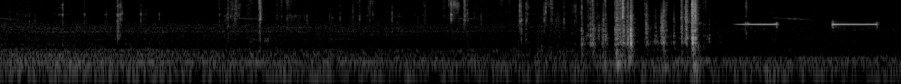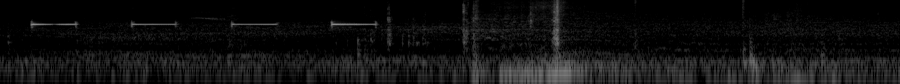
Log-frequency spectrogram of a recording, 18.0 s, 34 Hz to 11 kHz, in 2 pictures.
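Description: A Honda key jangling and clicking into the ignition. Then the dashboard chime beeps six times at an even pace. About fourteen seconds in, the 2007 Honda Odyssey's V6 starts with a short low rumble and settles to a quiet idle.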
